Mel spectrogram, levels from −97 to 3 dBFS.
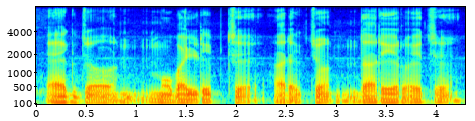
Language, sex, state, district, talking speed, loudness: Bengali, male, Tripura, West Tripura, 100 wpm, -21 LUFS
